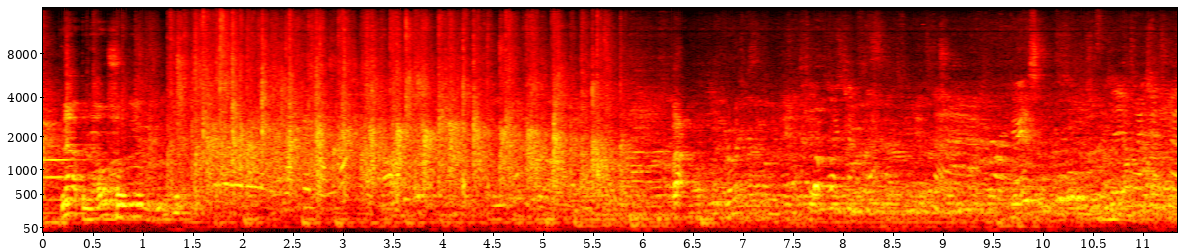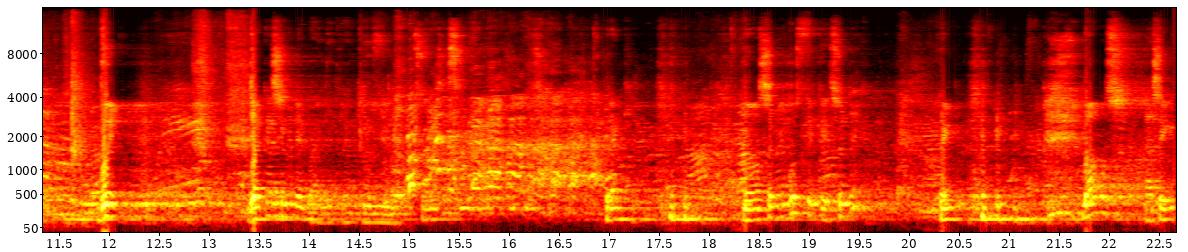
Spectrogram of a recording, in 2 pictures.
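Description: Guests murmur and chatter in the background of a room.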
